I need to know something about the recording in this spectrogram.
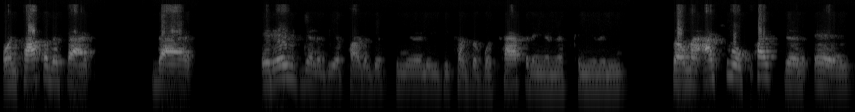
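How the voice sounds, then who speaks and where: Blunt deep-voiced New woman. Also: phone-quality sound. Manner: blunt, talkative, emphatic. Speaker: community member asking questions. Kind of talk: public comment at a community meeting.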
